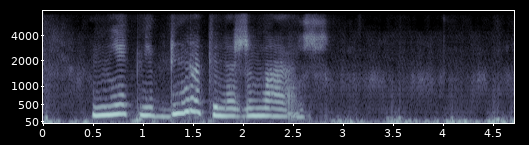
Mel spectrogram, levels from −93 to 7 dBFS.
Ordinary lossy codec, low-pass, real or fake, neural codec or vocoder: AAC, 48 kbps; 7.2 kHz; fake; codec, 16 kHz, 1 kbps, FreqCodec, smaller model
